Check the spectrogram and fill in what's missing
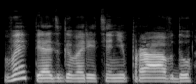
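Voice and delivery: usual speaking voice

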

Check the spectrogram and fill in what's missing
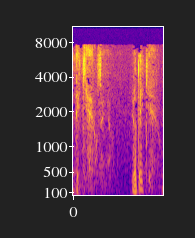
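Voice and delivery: soft whispered confession; ashamed whisper. Acted. Peter whispering to the Lord, ashamed.

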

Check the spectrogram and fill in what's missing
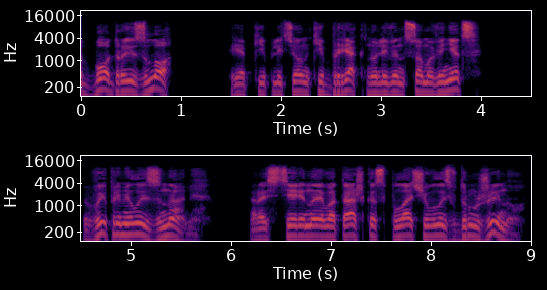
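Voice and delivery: ordinary delivery

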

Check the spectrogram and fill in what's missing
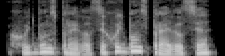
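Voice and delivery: high quick worried repeat; browed girl fretting over Semyon; anxious chatter. A narrator's reading. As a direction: gabble it nervously. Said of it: "тараторила бровастая".

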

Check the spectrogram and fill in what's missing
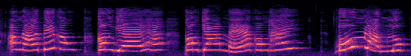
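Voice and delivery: put-on high, pleading child close to tears; dead child telling grandpa how she struggled; child's voice. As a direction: beg grandpa like a small child, voice breaking. Spirit child tells her story.

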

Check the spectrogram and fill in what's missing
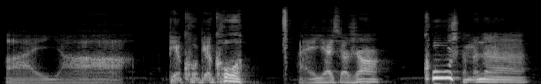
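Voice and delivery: low, soft coaxing with a sighing start; soothing. A narrator's reading. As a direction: gently hush someone who is crying. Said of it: "关山林忙说". (低声哄劝别哭)

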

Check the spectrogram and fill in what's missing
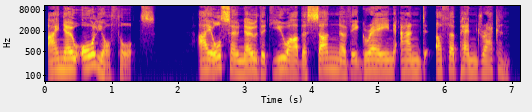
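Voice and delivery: put-on knowing boy, low and pointed; sharp small boy. A narrator's reading. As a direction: tell him sharply what you know. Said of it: "the boy said sharply".

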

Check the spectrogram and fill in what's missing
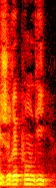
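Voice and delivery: ordinary delivery, nothing marked

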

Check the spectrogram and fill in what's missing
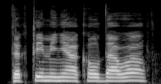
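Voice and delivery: put-on high astonished child voice; little hedgehog voice. A narrator's reading. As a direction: ask it wide-eyed. Hedgehog character voice.

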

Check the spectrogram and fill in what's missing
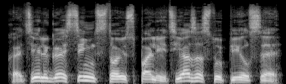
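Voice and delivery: usual speaking voice

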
